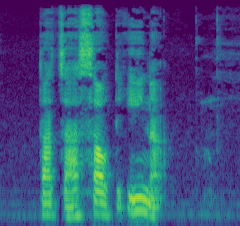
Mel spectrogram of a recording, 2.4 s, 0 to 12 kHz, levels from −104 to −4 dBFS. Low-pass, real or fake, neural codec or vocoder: 10.8 kHz; fake; vocoder, 44.1 kHz, 128 mel bands every 256 samples, BigVGAN v2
